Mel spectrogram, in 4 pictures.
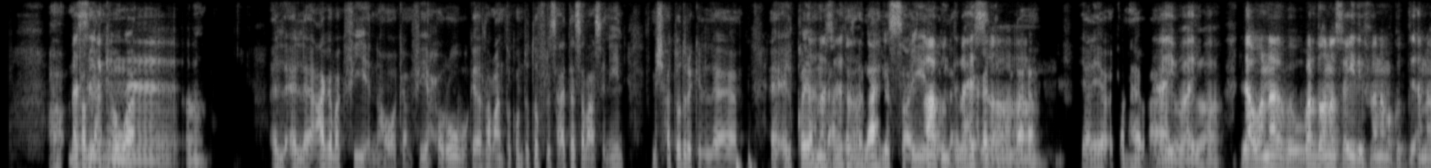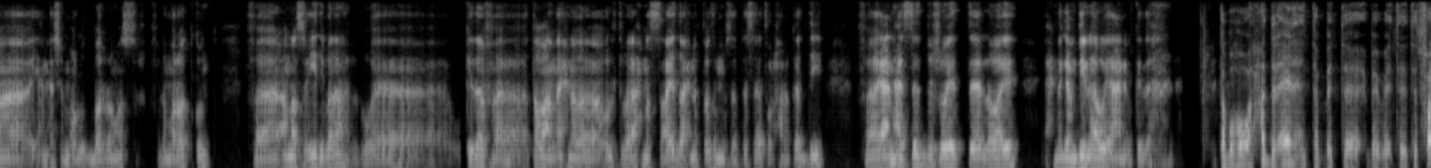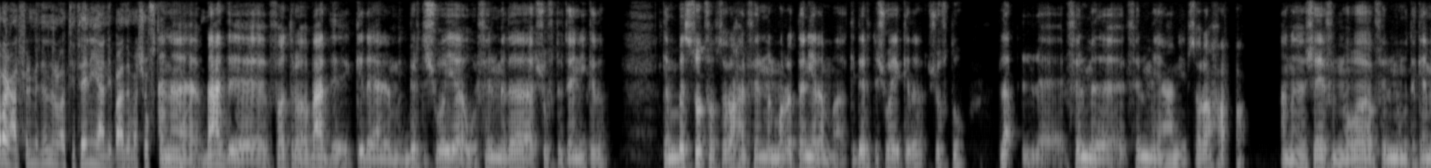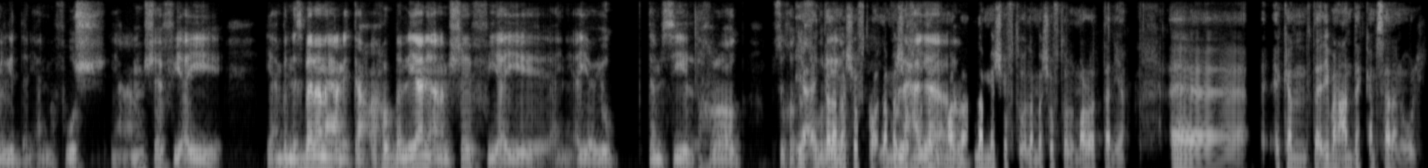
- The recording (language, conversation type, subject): Arabic, podcast, إيه هو الفيلم اللي أثّر فيك وليه؟
- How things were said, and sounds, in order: unintelligible speech; tapping; other background noise; unintelligible speech; chuckle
